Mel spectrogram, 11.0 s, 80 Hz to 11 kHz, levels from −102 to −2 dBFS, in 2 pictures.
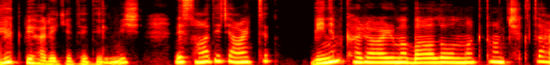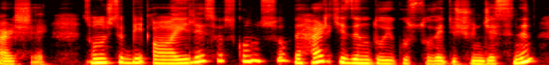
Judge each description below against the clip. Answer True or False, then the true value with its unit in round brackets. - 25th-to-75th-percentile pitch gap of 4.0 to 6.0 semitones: True (5.1 semitones)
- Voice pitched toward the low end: False (220 Hz)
